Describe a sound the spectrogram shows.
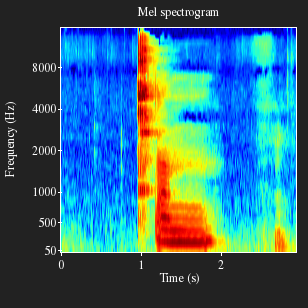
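Two wine glasses clink together and ring.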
